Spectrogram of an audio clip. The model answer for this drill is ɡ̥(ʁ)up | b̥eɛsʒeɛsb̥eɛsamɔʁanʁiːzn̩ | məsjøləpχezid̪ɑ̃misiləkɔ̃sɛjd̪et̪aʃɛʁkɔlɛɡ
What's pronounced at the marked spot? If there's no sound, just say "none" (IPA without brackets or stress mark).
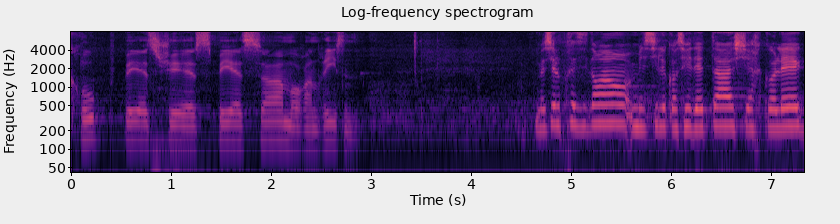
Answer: ʁ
